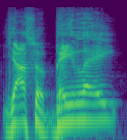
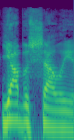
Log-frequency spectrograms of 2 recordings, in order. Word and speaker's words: Yabusele: By the way, I've gone back and forth on the correct pronunciation of this. Yasabele is what I've heard. – Yasabele? – But Yabusele is what I've heard. Yabu. – Yeah, what's called Yabusele is said by everybody.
